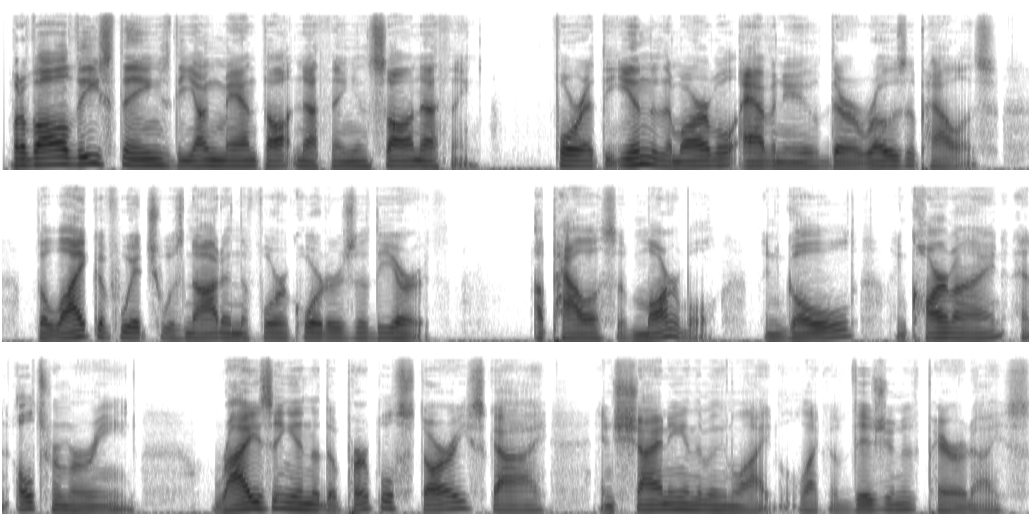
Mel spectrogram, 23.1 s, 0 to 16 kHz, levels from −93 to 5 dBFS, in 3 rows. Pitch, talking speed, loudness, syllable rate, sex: 110 Hz, 160 wpm, -21 LUFS, 4.9 syllables/s, male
